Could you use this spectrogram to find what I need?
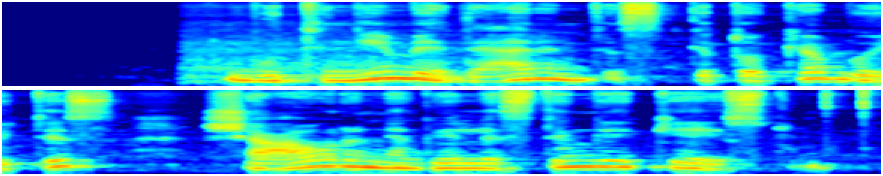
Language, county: Lithuanian, Marijampolė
